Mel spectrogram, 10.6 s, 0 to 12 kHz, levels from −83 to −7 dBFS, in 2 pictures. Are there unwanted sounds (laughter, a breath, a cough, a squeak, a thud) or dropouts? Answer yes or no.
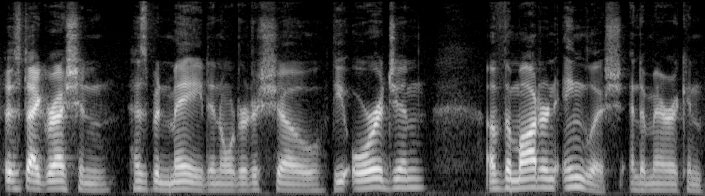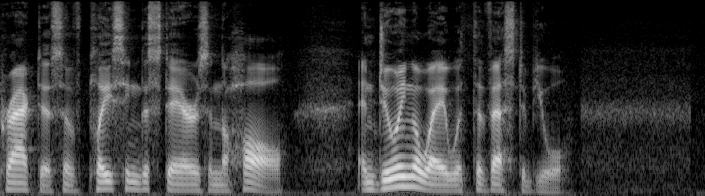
no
